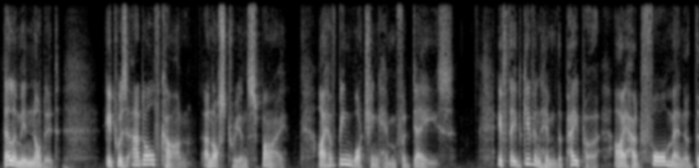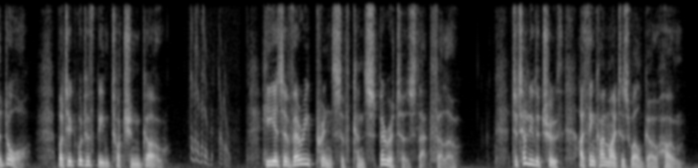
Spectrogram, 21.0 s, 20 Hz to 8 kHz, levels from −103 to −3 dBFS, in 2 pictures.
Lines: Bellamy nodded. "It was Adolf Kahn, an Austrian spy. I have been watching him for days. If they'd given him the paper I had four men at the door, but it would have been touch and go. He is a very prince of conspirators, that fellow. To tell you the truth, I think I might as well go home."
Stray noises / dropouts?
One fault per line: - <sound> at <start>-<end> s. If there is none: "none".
- chirp at 13.3-14.0 s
